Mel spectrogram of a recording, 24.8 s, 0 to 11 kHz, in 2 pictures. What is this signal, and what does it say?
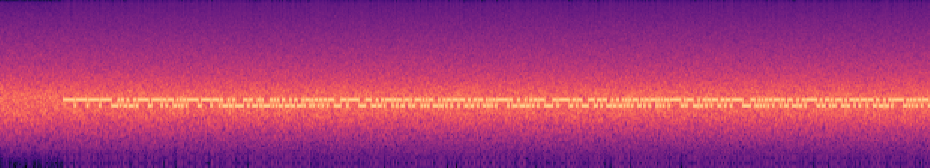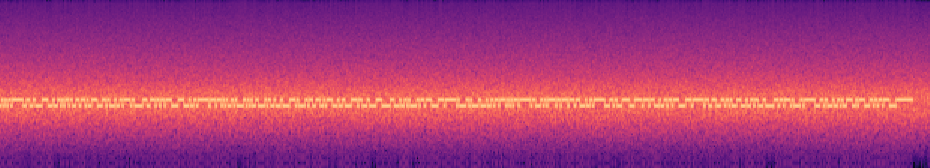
RTTY (45.45 baud, 170 Hz shift), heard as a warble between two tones, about 1360 Hz centre, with radio static and a narrow filter. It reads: V4VK TAES HF9O KWBY 704A 5POP RU6G 0TR2 LBL7 R4IO FPBN KTC9 QSES OEWG OAOT E9EE 6AX1 NMMQ 9WNZ AT3N BGN9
